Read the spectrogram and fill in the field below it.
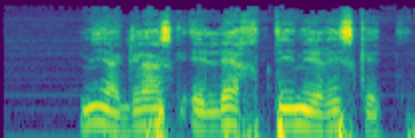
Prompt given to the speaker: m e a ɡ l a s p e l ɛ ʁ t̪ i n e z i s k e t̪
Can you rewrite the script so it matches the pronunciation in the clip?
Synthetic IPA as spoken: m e a ɡ l a s k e l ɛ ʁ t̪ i n e ʁ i s k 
